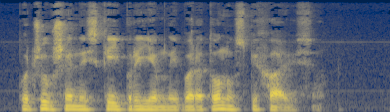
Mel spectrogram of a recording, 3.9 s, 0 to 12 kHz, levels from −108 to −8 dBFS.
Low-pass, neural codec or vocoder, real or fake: 10.8 kHz; none; real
